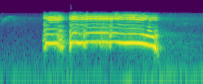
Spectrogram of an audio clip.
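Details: Young male Satsuma chicken, seven months old, giving one of several morning crows: a sudden loud opening syllable, short gap, then a long steady drawn-out note that drops away at the end, followed by quiet.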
